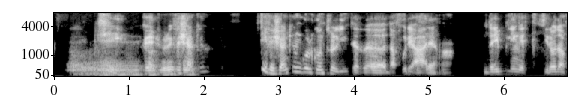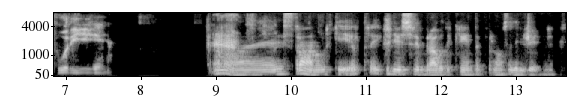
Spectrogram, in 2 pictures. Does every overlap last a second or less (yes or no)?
no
